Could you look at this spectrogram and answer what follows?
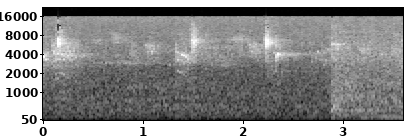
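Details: Scarlet-backed Flowerpecker (Dicaeum cruentatum) in Ubon Ratchathani, Thailand, on 5 February 2020, giving a few sharp, very high ticking chips about a second apart, over steady background hiss that grows rougher near the end.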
